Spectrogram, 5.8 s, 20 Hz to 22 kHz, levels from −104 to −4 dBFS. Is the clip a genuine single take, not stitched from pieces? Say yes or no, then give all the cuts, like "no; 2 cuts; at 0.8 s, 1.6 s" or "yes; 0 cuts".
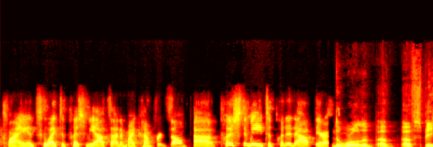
no; 2 cuts; at 2.5 s, 4.3 s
